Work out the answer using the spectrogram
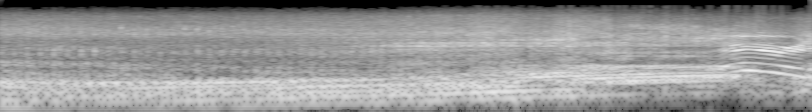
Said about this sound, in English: Quarter mile is officially open. Yeah. I like how the mechanics bike's not quite as loud. No, but the Honda Shadow is pretty cool, though, that the other guy's riding.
